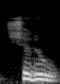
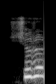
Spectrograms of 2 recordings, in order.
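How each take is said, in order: First: शुरू with a long final "oo"; correct pronunciation. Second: शुरू with a short final "u", high; mispronunciation. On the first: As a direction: draw out the end of शुरू. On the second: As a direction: clip the end of शुरू. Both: Shown as a demonstration. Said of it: "शुरू नहीं".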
